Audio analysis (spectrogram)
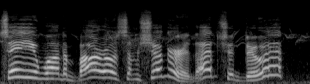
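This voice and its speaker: At a moderate pace, a cartoonish character voice speaks at a high pitch. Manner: fussy, proper.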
